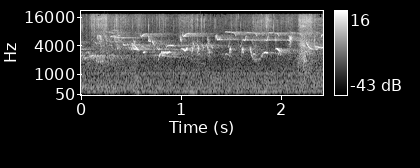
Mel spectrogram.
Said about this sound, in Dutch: Deze vogel dus. Ja. Dat is een zwartkop. Die zijn nu een paar weken terug uit hun overwinteringsgebied. De mannetjes zijn meestal eerst gaan zitten, claimen territorium door hard te zingen.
